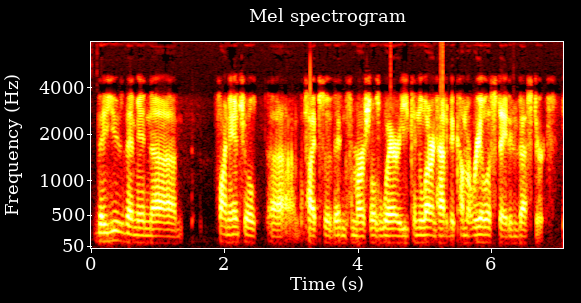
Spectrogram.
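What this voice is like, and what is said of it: Slightly raspy voice. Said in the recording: “my voice is a little raspy today”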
